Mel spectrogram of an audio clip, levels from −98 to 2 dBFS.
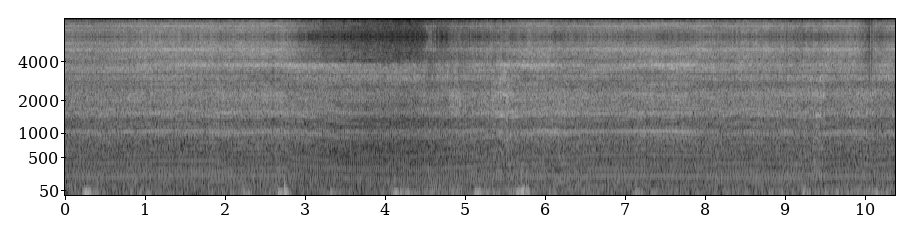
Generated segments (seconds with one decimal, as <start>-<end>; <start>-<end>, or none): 5.6-6.5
